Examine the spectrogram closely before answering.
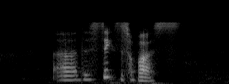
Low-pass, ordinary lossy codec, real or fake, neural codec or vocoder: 7.2 kHz; none; fake; codec, 16 kHz in and 24 kHz out, 0.4 kbps, LongCat-Audio-Codec, fine tuned four codebook decoder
